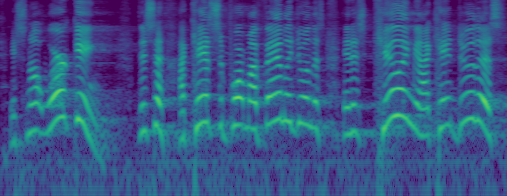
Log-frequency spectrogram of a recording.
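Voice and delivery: loud, high, anguished pleading; desperate cry. Retold or imitated. Preacher reliving his desperate cry to God.

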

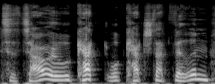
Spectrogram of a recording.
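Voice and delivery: a touch of a pompous hero promising protection. Acted. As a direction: puff up like a brave guardian. Quill still voiced.

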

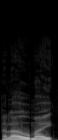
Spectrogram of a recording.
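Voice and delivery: loud Liverpool English greeting; English accent. Pretend. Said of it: "I got [name] in the house".

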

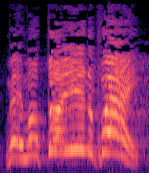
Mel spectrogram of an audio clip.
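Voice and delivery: high, loud acted yell; shouted scrambling reply. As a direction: call back urgently to an angry dad. Brother hurriedly answers shouting father.

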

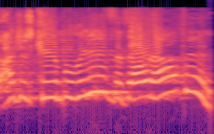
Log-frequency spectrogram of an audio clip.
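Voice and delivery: high, mock-astonished whine of the naive people; mocking shocked people. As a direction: mimic their disbelief in a high silly voice. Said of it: "They're like".

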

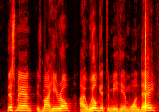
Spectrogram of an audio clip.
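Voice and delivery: ordinary talk, nothing marked

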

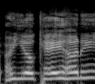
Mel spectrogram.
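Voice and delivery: high, loud mock concern; shirtless paperboy. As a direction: act out a kid playing the sweetheart. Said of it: "shirtless paper boy pops up next to her and goes".

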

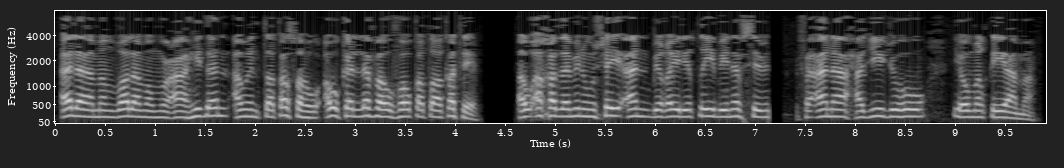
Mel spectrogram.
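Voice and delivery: usual speaking voice

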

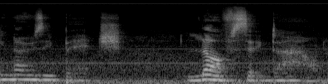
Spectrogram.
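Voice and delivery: slow mock whisper. Imagined receptionist whispering her career choice. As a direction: whisper it slowly, sly and smug.

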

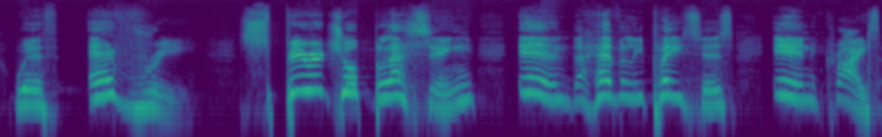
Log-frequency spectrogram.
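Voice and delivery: slow, deliberate scripture reading; unhurried reading of the verse; read slowly. Shown as a demonstration. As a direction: weigh every word, slowly. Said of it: "I want to read this slow".

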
